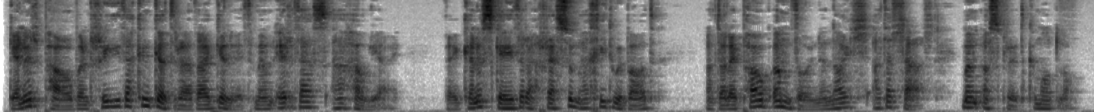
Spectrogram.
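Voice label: Welsh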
